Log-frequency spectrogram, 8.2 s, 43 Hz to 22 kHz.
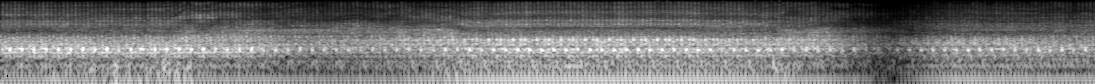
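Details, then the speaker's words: Cummins-engined Land Rover 130 diesel idling just after start, following repair of coolant leaks into the oil galleries; oil warming up. Steady even clatter with no knocks or misses; good oil pressure, sounds pretty healthy. "Still sounds pretty healthy. So I'm just going to let it idle for a while now, let that oil get warmed up,"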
